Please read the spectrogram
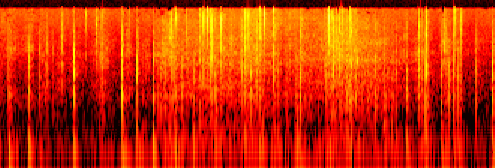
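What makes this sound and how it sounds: Long metal nail tips scratch and tap a silver quilted foil insulated zip pouch held near the face. Quick crinkly scratches and rustles mix with many sharp, dry taps that die away almost instantly. Each tap carries a soft low thump beneath a bright, papery crackle.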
